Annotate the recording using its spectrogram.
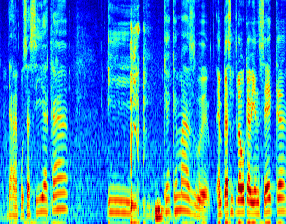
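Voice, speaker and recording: Long, frequent pauses break up the speech of a man with a high-pitched voice. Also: ordinary pitch variation, fairly slow pace. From Hermosillo, Sonora, northwest Mexico. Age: 20s. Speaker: influencer. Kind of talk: casual chat.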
